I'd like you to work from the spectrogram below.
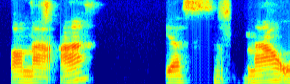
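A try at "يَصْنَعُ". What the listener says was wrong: Sana'a yasna'u. Fi'il mudhari'nya di fathain fi'ilnya kan? Bukan yasni'u, yasna'u dia.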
